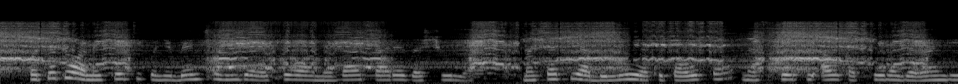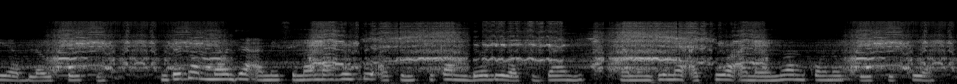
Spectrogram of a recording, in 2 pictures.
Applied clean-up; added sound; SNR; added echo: none; Screech; -2 dB; reverberation time 0.2 s.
